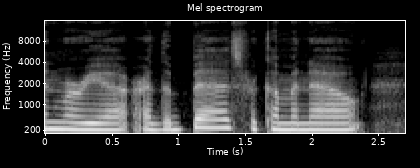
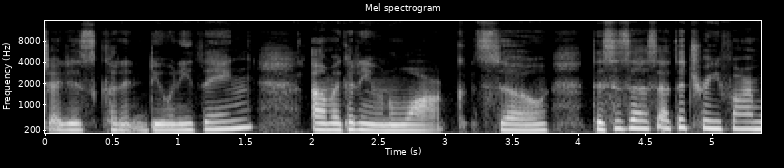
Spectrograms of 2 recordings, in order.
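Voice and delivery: ordinary delivery

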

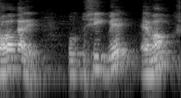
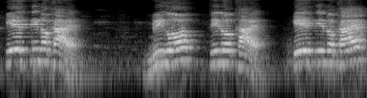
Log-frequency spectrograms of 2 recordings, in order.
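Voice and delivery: classroom call and response; 5 semitones higher, slower than usual. Acted. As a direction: call out each question and answer for pupils to echo. Class recites along with teacher.

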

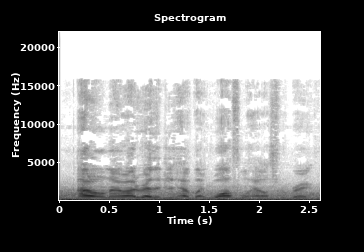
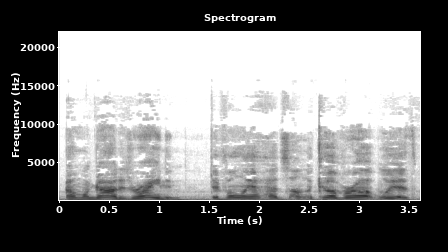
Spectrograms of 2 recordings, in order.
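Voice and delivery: mocking helpless woman; 7 semitones higher, 5 dB quieter than usual. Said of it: "this bitch is like".

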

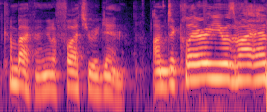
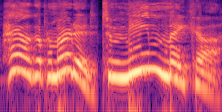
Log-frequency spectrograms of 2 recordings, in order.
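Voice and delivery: raised pitch, pleasantly startled; excited announcement; 6 semitones higher, 4 dB louder than usual. Real, not acted. Gamer learns of the promotion to meme maker, excited announcement. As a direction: announce good news with a lift.

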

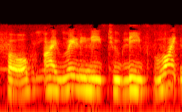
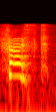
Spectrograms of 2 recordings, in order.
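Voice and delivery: "First" squeaked much higher, mocking; mock the commenter's "First"; 13 semitones higher than usual.

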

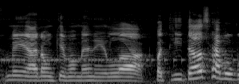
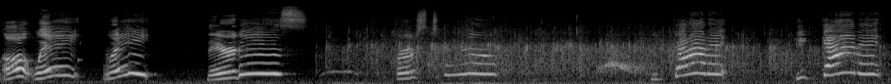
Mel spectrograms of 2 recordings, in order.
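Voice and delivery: much higher, rising thrilled squeals; real delight, pitched way up; excited squeal. Real, not acted. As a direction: squeal as the wheel lands. Wheel lands on a hit.

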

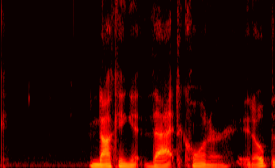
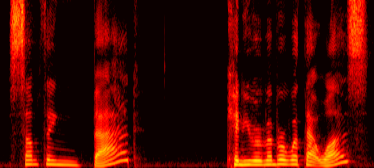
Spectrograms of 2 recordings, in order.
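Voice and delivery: put-on much higher, louder young mare, forced friendly; Twilight Sparkle; 11 semitones higher, 8 dB louder than usual. A narrator's reading.

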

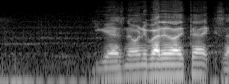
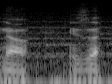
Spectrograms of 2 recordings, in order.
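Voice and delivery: ordinary delivery

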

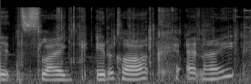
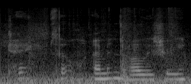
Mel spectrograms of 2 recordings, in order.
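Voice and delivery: hushed voice, much softer; quiet; 9 dB quieter, faster than usual. Real, not acted. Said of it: "I'm not gonna talk loud".

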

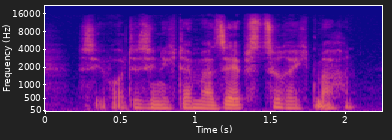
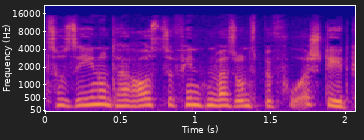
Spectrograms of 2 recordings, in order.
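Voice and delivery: building higher and louder, slowing on the last phrase; agitated, higher and higher; rising agitation; 6 semitones higher, 6 dB louder than usual. Acted. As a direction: let the fear climb to the end. Agitated, fearing for herself.

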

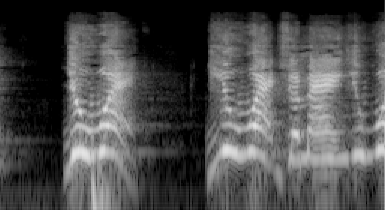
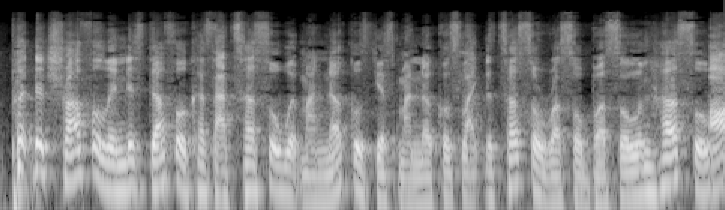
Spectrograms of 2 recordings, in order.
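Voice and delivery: put-on louder, bouncy rhyming kids'-book patter; Dr. Seuss rhyme; 7 semitones lower, 4 dB louder than usual. Robber rehearsing a threat to his partner, rhyming like Dr. Seuss. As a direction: rattle it off like a nursery rhyme. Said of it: "Okay, Doctor Seuss".

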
